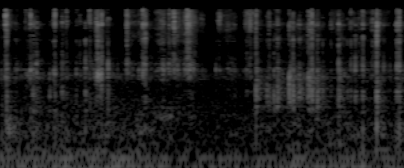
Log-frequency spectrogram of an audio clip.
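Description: Long nails tap quickly and irregularly on the sides of a palm-sized green textured glass jar filled with wax, with the candle lit. The result is a steady run of about twenty quiet, bright, clicky taps that die away almost instantly with little ring, over a faint low background.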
